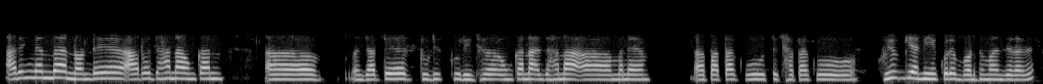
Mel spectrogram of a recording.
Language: Santali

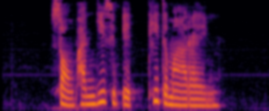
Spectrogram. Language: Thai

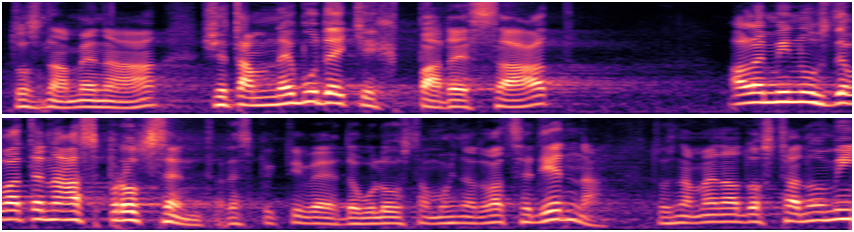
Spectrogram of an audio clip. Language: Czech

